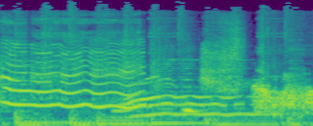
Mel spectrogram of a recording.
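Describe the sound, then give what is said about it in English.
A hyper dog gives high, wavering whines and yips in a rapid run of vocal cries, loud and alone, with a couple of sharper yelps near the end. “Excuse my dog. My dog is a little hyper at the moment, so you might hear some barking in the background.”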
